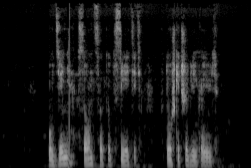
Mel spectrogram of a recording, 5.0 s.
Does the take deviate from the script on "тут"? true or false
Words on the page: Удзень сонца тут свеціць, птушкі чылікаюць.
false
